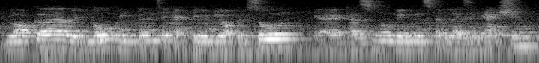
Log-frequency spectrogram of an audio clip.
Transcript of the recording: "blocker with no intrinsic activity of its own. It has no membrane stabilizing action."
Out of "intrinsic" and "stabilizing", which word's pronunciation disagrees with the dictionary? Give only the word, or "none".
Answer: intrinsic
